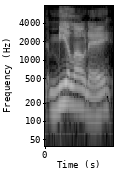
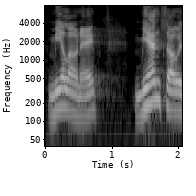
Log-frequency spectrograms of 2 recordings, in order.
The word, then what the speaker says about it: mielone mięso: And in Polish, it is mielone is ground. Mielone. Mięso is meat. So mielone mięso.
